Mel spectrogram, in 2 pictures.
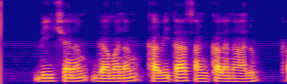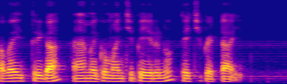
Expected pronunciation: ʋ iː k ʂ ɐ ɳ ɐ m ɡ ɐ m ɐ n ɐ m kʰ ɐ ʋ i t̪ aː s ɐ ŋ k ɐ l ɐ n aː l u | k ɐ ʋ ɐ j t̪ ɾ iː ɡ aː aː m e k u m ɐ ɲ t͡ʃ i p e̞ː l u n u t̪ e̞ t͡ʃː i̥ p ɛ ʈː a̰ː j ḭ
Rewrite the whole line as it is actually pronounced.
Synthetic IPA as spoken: ʋ iː k ʂ ɐ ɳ ɐ m ɡ ɐ m ɐ n ɐ m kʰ ɐ ʋ i t̪ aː s ɐ ŋ k ɐ l ɐ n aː l u | k ɐ ʋ ɐ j t̪ ɾ i ɡ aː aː m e k u m ɐ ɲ t͡ʃ i p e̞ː ɾ u n u t̪ e̞ t͡ʃː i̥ p ɛ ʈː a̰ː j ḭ

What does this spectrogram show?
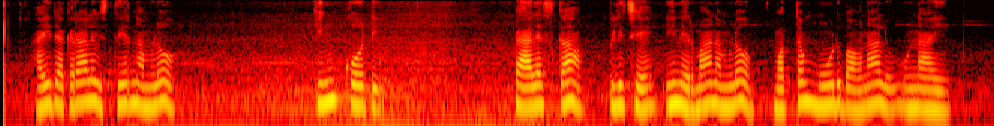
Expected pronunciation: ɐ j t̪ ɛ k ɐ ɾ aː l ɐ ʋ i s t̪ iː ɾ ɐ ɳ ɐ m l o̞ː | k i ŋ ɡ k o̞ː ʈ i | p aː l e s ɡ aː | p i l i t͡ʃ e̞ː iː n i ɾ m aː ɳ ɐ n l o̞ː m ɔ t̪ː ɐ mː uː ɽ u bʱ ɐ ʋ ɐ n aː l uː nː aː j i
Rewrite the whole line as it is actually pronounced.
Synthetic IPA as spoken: ɐ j d̪ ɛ k ɐ ɾ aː l ɐ ʋ i s t̪ iː ɾ ɐ ɳ ɐ m l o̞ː | k i ŋ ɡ k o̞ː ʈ i | p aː l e s ɡ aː | p i l i t͡ʃ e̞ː iː n i ɾ m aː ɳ ɐ m l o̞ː m ɔ t̪ː ɐ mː uː ɽ u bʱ ɐ ʋ ɐ n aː l uː nː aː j i

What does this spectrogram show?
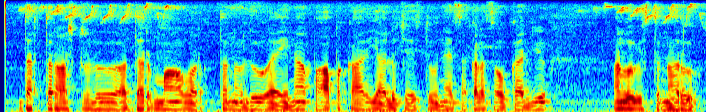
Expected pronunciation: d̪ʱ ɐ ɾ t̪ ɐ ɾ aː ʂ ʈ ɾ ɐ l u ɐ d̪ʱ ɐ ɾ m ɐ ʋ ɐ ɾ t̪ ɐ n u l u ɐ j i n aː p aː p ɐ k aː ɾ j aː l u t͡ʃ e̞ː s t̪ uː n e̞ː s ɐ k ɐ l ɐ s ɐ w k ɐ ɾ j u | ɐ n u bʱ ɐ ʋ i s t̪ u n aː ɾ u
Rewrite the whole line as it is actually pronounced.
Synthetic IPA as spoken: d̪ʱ ɐ ɾ t̪ ɐ ɾ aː ʂ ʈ ɾ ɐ l u ɐ d̪ʱ ɐ ɾ m ɐ ʋ ɐ ɾ t̪ ɐ n u l u ɐ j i n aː p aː p ɐ k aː ɾ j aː l u t͡ʃ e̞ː s t̪ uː n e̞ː s ɐ k ɐ l ɐ s ɐ w k ɐ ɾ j u | ɐ n u bʱ ɐ ʋ i s t̪ u nː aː ɾ u

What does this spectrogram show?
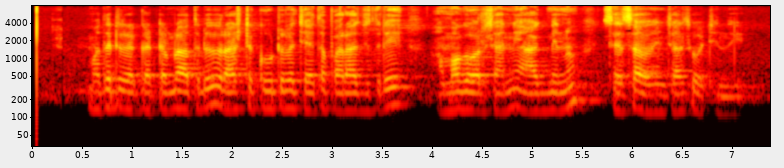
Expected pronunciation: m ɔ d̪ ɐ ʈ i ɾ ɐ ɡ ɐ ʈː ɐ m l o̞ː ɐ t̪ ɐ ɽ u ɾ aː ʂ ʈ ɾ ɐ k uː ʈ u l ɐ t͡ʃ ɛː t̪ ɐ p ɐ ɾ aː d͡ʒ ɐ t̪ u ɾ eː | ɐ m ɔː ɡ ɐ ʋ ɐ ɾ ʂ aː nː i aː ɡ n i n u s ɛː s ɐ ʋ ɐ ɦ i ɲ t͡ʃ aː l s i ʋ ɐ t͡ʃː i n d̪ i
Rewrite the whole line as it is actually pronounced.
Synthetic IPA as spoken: m ɔ d̪ ɐ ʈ i ɾ ɐ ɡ ɐ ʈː ɐ m l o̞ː ɐ t̪ ɐ ɽ u ɾ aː ʂ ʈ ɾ ɐ k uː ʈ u l ɐ t͡ʃ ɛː t̪ ɐ p ɐ ɾ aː d͡ʒ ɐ t̪ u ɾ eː | ɐ m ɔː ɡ ɐ ʋ ɐ ɾ ʂ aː nː i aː ɡ n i n u s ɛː s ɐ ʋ ɐ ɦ i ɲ t͡ʃ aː l s i ʋ ɐ t͡ʃː i n d̪ i

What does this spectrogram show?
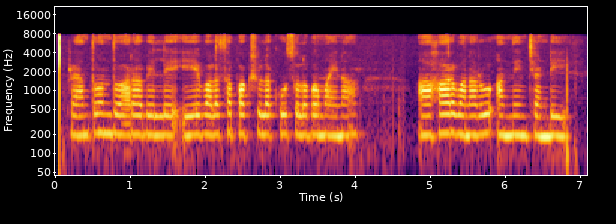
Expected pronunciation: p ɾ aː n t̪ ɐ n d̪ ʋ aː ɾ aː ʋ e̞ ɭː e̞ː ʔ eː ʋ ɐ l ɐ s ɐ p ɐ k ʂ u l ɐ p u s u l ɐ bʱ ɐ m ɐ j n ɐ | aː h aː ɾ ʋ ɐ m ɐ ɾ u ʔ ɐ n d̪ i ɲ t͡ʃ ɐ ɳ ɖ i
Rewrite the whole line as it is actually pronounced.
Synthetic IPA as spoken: p ɾ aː n t̪ ɐ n d̪ ʋ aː ɾ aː ʋ e̞ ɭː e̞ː ʔ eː ʋ ɐ l ɐ s ɐ p ɐ k ʂ u l ɐ k u s u l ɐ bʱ ɐ m ɐ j n ɐ | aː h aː ɾ ʋ ɐ n ɐ ɾ u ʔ ɐ n d̪ i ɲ t͡ʃ ɐ ɳ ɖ i

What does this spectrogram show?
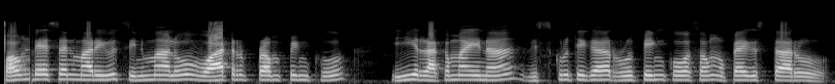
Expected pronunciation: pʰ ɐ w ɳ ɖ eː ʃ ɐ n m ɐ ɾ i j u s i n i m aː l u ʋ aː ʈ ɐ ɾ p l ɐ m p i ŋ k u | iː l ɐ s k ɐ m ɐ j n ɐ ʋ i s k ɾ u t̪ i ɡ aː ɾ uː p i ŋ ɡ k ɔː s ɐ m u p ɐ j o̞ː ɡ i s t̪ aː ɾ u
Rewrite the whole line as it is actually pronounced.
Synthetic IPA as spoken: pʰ ɐ w ɳ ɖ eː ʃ ɐ n m ɐ ɾ i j u s i n i m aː l u ʋ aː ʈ ɐ ɾ p ɾ ɐ m p i ŋ k u | iː ɾ ɐ k ɐ m ɐ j n ɐ ʋ i s k ɾ u t̪ i ɡ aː ɾ uː p i ŋ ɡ k ɔː s ɐ m u p ɐ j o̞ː ɡ i s t̪ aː ɾ u

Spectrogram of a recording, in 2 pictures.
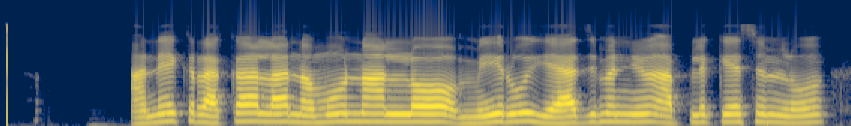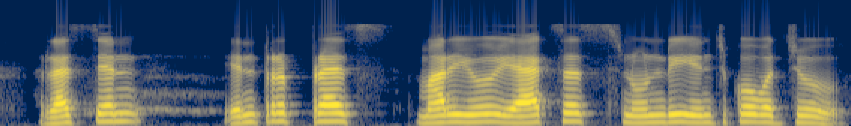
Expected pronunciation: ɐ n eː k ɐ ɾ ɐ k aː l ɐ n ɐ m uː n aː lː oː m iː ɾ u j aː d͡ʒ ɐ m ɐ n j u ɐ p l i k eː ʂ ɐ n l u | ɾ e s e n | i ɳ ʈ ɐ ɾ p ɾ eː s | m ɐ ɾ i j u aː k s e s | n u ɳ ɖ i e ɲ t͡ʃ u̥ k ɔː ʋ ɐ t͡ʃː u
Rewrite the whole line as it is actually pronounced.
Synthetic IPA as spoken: ɐ n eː k ɐ ɾ ɐ k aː l ɐ n ɐ m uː n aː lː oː m iː ɾ u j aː d͡ʒ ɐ m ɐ n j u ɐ p l i k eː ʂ ɐ n l u | ɾ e s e n | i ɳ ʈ ɐ ɾ p ɾ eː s | m ɐ ɾ i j u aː k s e s | n u ɳ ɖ i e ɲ t͡ʃ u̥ k ɔː ʋ ɐ t͡ʃː u

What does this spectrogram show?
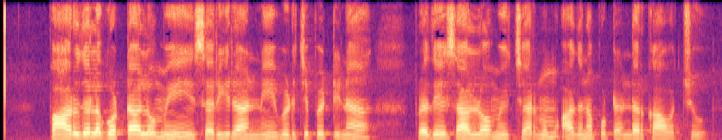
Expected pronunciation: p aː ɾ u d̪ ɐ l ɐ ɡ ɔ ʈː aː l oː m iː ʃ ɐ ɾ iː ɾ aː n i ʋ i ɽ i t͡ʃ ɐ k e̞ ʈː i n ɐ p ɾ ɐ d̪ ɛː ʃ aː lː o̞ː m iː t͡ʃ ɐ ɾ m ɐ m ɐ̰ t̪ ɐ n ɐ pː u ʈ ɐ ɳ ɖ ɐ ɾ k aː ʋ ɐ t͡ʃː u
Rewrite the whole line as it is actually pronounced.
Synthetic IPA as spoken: p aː ɾ u d̪ ɐ l ɐ ɡ ɔ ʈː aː l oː m iː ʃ ɐ ɾ iː ɾ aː nː i ʋ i ɽ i t͡ʃ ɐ p e̞ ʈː i n ɐ p ɾ ɐ d̪ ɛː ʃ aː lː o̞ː m iː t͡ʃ ɐ ɾ m ɐ m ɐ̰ d̪ ɐ n ɐ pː u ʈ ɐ ɳ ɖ ɐ ɾ k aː ʋ ɐ t͡ʃː u

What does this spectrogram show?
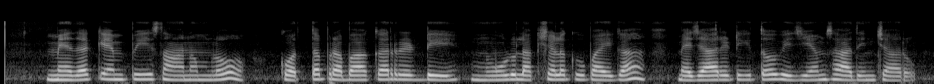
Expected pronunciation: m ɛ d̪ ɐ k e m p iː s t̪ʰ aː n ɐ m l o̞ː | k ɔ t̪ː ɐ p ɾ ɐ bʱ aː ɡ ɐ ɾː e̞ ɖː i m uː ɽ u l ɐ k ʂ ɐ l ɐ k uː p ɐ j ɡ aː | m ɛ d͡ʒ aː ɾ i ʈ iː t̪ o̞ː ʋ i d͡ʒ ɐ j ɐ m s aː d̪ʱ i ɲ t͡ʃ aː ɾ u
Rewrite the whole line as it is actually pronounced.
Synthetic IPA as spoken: m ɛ d̪ ɐ k e m p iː s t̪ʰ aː n ɐ m l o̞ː | k ɔ t̪ː ɐ p ɾ ɐ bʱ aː k ɐ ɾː e̞ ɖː i m uː ɽ u l ɐ k ʂ ɐ l ɐ k u p ɐ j ɡ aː | m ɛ d͡ʒ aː ɾ i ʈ iː t̪ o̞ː ʋ i d͡ʒ ɐ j ɐ m s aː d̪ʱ i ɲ t͡ʃ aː ɾ u

